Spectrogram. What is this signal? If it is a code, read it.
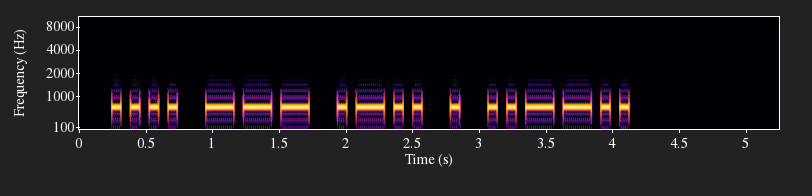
Morse code, heard as a keyed tone, about 17 wpm, 700 Hz. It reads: HOLE?
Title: Sentences from Top 1600 Words 17wpm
